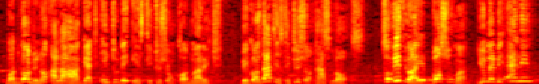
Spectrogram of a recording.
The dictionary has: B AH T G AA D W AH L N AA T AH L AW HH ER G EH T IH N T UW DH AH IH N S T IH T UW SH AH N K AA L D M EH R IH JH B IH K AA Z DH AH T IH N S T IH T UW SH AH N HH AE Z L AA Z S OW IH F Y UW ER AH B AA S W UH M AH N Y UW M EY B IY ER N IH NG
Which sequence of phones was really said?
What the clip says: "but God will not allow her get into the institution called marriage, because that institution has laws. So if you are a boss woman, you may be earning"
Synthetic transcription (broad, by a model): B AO T G AA D W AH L N AA T AH L AW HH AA G EH T IH N T UW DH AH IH N S T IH T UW SH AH N K AA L D M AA R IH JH B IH K AA S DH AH T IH N S T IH T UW SH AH N HH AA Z L AA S S OW IH F Y UW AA AH B AA S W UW M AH N Y UW M EY B IY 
